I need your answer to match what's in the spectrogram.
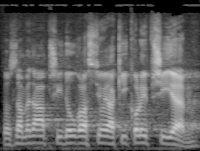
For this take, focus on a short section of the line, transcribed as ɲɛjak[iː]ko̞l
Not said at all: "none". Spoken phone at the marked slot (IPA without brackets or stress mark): iː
